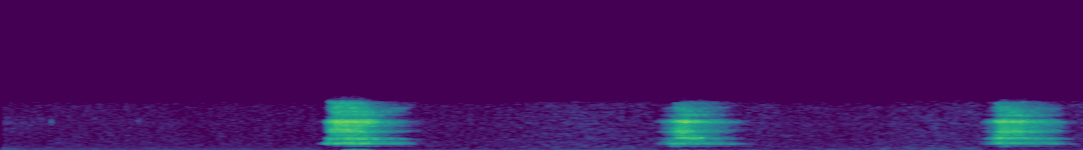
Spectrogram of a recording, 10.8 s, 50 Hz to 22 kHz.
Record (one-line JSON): {"exhalation_length": "10.8 s", "exhalation_amplitude": 15077, "exhalation_signal_mean_std_ratio": 0.3, "survey_phase": "beta (2021-08-13 to 2022-03-07)", "age": "65+", "gender": "Female", "wearing_mask": "No", "symptom_none": true, "smoker_status": "Ex-smoker", "respiratory_condition_asthma": false, "respiratory_condition_other": false, "recruitment_source": "REACT", "submission_delay": "1 day", "covid_test_result": "Negative", "covid_test_method": "RT-qPCR"}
